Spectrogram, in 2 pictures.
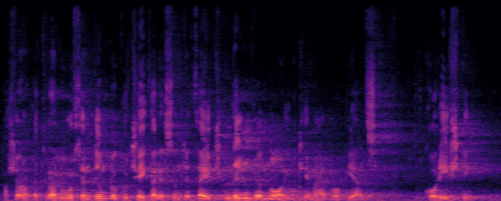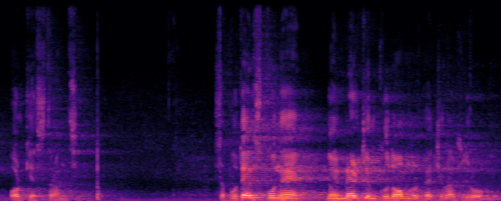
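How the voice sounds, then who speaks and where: A man's voice: mid-range voice, darkish tone. A man preaching an impassioned sermon as a pastor, swelling to emphatic peaks, in a church. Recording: echoey church hall.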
